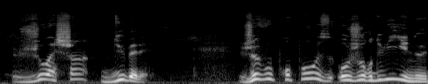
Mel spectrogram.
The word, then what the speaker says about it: Joachim du Bellay: Et oui, on prononce bien Joachim du Bellay.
